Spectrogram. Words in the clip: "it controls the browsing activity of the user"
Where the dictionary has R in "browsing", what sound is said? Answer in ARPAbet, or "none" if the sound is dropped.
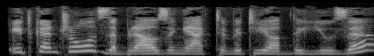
R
